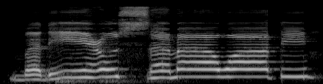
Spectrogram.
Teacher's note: मा और वा इधर खड़ी ज़बर है, खड़ी ज़बर को एक अलिफ के बराबर खींच कर पढ़ना है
